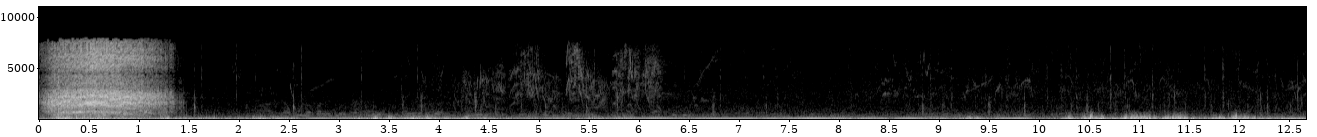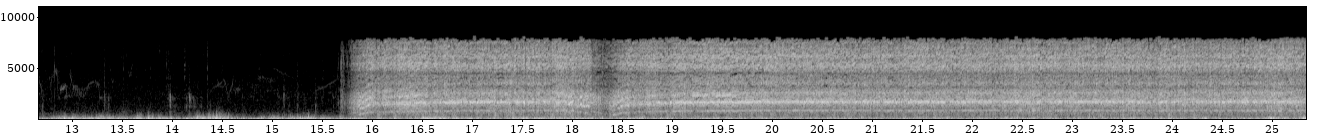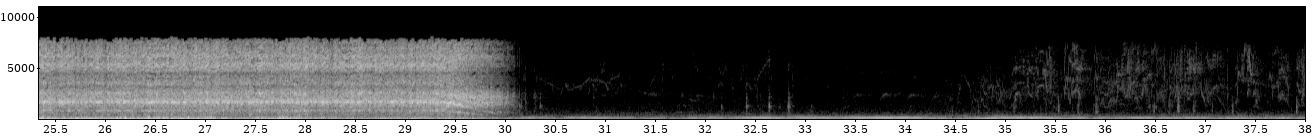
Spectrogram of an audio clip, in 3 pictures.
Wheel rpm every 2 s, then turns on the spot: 80, 0, 0, 0, 0, 0, 0, 0, 120, 180, 220, 230, 230, 230, 230, 50, 0, 0, 0.
none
